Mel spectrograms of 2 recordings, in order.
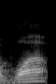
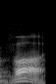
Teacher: The W sound can be pronounced as either a wa or a va in Hawaiian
